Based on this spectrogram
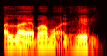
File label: good night, hausa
